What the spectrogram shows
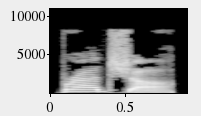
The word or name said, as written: bradshaw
